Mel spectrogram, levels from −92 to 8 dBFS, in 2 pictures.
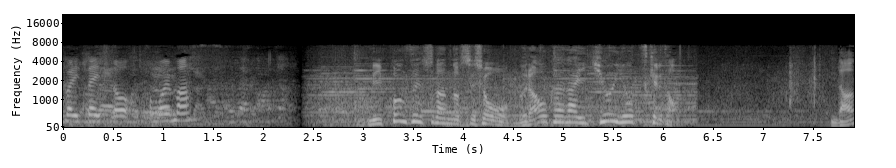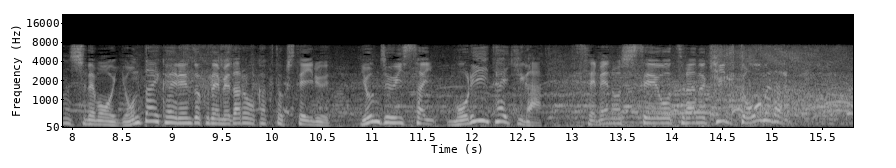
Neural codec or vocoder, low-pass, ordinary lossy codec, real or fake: none; 7.2 kHz; none; real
